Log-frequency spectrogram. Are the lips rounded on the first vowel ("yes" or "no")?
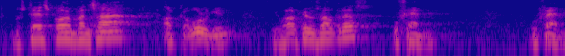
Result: yes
